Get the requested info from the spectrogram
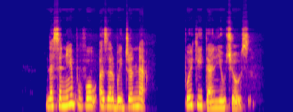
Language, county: Lithuanian, Vilnius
